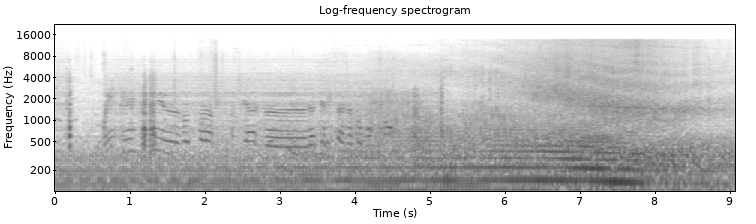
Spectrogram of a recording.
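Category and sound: vehicle, helicopter rotor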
